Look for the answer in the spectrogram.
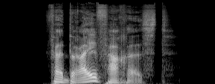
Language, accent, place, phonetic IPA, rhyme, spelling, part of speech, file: German, Germany, Berlin, [fɛɐ̯ˈdʁaɪ̯ˌfaxəst], -aɪ̯faxəst, verdreifachest, verb, De-verdreifachest.ogg
- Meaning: second-person singular subjunctive I of verdreifachen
